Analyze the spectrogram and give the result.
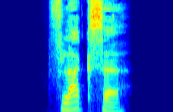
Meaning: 1. sinew 2. dative singular of Flachs
- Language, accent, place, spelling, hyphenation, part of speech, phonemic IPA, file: German, Germany, Berlin, Flachse, Flach‧se, noun, /ˈflaksə/, De-Flachse.ogg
